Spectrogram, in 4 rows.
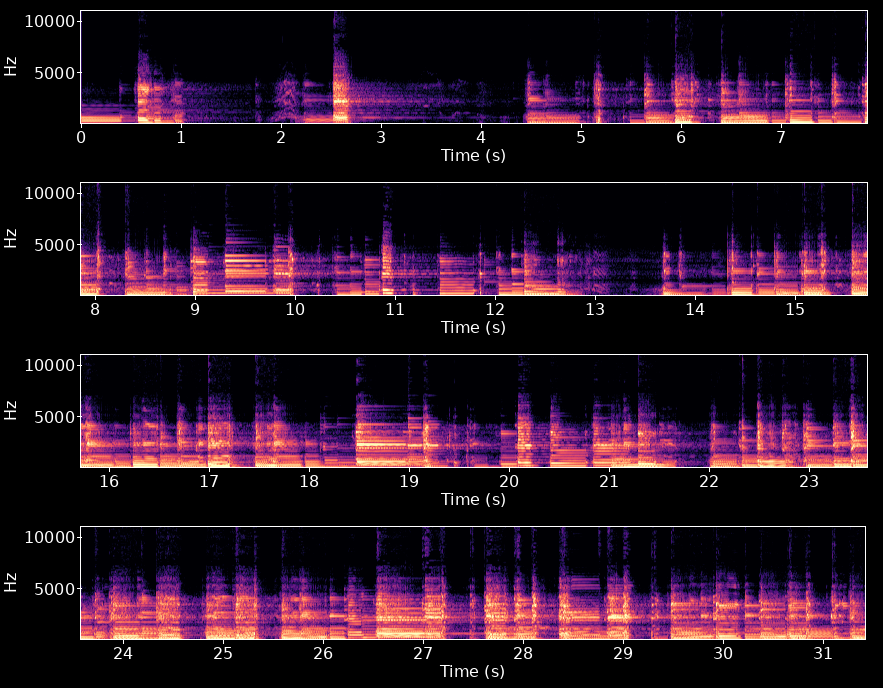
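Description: Electric guitar (a Stratocaster with D. Allen Voodoo 69 pickups) played through an Ampeg Reverberocket II tube amp. A chord rings out and there is a pause of about three seconds with a single strum. Then come steady, busy chords and riffs.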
